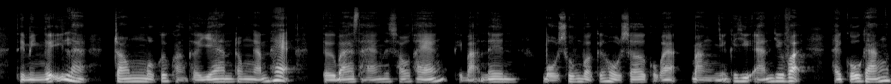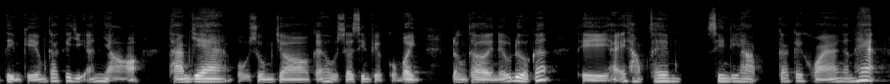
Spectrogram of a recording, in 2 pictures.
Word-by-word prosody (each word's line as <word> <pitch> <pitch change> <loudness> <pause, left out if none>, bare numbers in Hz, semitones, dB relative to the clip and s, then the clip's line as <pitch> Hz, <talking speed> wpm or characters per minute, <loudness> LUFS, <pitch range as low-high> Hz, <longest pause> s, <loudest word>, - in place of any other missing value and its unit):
Thì 115 - -1
mình 110 0 0
nghĩ - - +4
là 170 - +4 0.3
trong 135 +1 +1
một 125 - 0
cái 150 +5 -2
khoảng 100 -9 -11
thời 105 +1 -3
gian 125 +2 +2
trong 125 -1 -3
ngắn 120 +5 -1
hạn 190 +2 +4 0.3
từ 105 0 +1
3 115 +3 +1
tháng 105 +3 -6
đến 130 - -5
6 125 0 -7
tháng 120 - +1
thì - - -10
bạn - - -4
nên 125 -1 0 0.3
bổ 100 0 -1
sung 130 +3 -2
vào 120 -5 -1
cái 140 - -6
hồ 125 -7 0
sơ 115 +2 -1
của - - -9
bạn 110 +1 -1
bằng 100 -2 -5
những - - -3
cái 145 - -4
dự 150 - +3
án 110 +4 -2
như 150 +1 +3
vậy. 155 0 +7 0.3
Hãy 120 - -1
cố 135 +3 +4
gắng 135 +5 +2
tìm 120 -5 +2
kiếm 110 +3 0
các 155 +5 -2
cái 160 - 0
dự - - 0
án 145 +5 -4
nhỏ, 90 -11 -1 0.3
tham 125 +2 +3
gia, 135 0 +7
bổ 95 0 -7
sung 115 +2 -1
cho 115 -1 +1
cái - - -3
hồ 135 -5 -2
sơ 120 - 0
xin 125 +2 -2
việc 105 -4 -5
của - - -7
mình. 115 0 +4 0.3
Đồng 115 -2 -2
thời, 110 -1 +3
nếu 115 +6 +2
được 160 -6 +7
á 200 +4 +3 0.3
thì 100 -2 +2
hãy 155 - -1
học 140 -3 -3
thêm, 145 0 +2 0.3
xin 145 -2 -1
đi 145 +1 -2
học 130 -2 -2 0.2
các 140 +1 -4
cái 155 - -1
khóa 115 -2 0
ngắn 140 0 -4
hạn 190 +4 +4
125 Hz, 255 wpm, -22 LUFS, 115-140 Hz, 0.3 s, vậy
